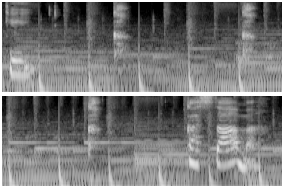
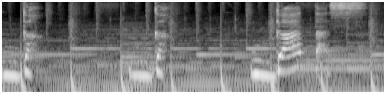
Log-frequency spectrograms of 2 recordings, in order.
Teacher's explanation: Ang ibabaw ng dulong dila ay dumidiit sa velum o malambot na bahagi ngala-ngala. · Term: velar o pangala-ngala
